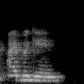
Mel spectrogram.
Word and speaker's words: Ibogaine: Yeah, Ibogaine.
